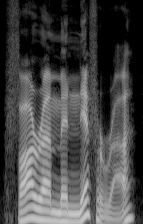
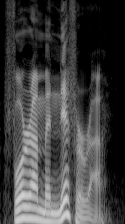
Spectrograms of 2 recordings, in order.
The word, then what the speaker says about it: foraminifera: So that was foraminifer. This is foraminifera. All we did was add an A to the end, and it completely changed the emphasis of how to say this word. Foraminifera.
